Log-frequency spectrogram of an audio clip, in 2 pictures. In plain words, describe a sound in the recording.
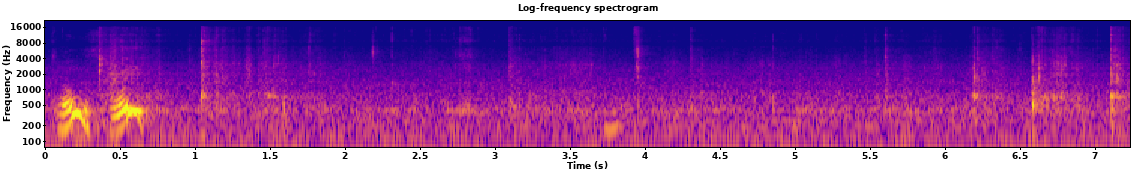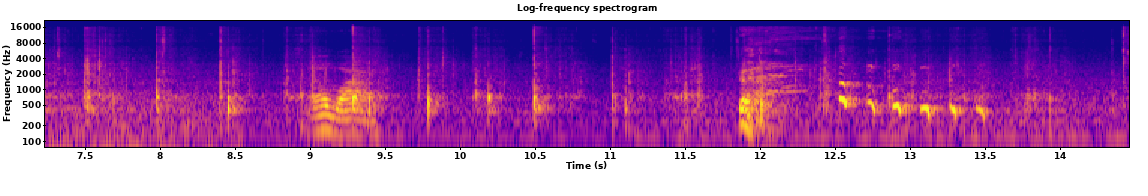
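Fingers rustle and clink cereal in a plastic tub.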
